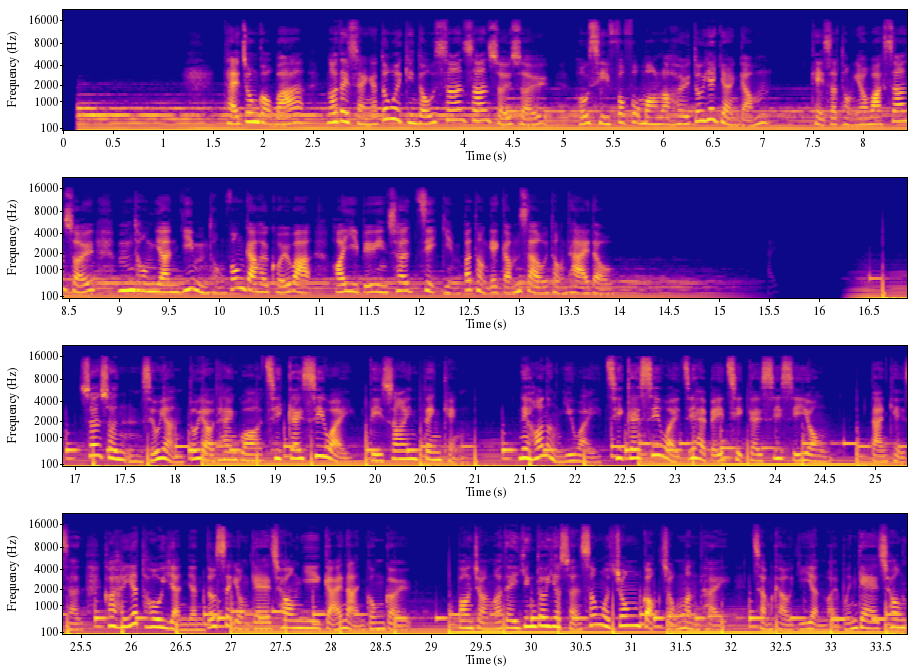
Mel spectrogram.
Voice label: chinese cantonese narration

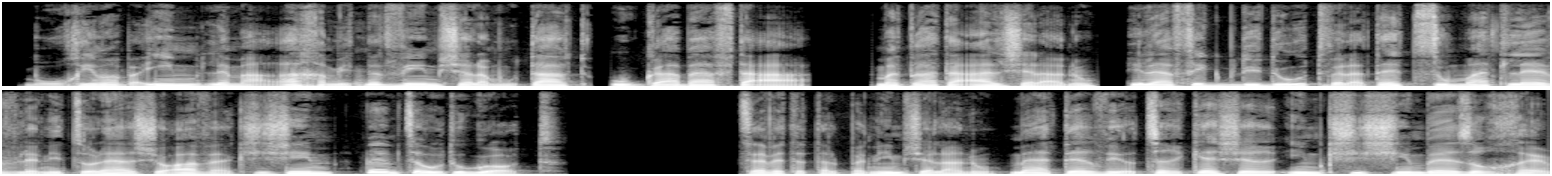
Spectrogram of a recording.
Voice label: Hebrew animation

